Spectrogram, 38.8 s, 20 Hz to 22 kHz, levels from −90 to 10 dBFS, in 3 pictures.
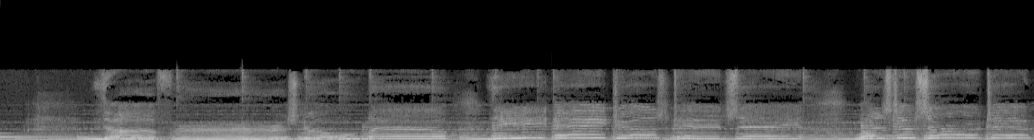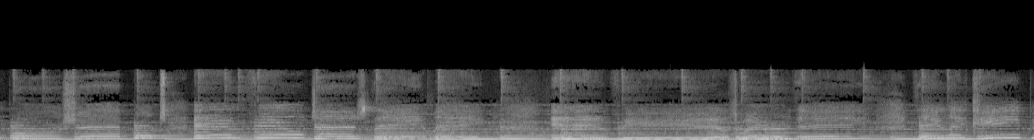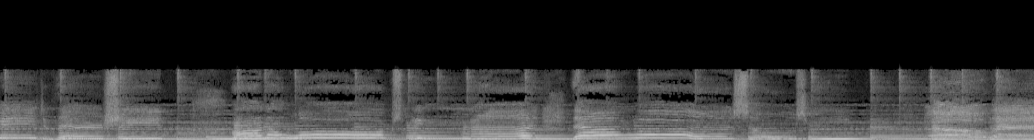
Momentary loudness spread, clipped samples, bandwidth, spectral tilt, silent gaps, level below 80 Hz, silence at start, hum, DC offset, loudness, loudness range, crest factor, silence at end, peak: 7 LU; under 0.1%; 11.5 kHz; -4.5 dB/octave; none; -50 dBFS; 0 s; none; under 0.1%; -20 LUFS; 3 LU; 16 dB; 0 s; -4 dBFS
